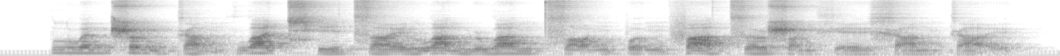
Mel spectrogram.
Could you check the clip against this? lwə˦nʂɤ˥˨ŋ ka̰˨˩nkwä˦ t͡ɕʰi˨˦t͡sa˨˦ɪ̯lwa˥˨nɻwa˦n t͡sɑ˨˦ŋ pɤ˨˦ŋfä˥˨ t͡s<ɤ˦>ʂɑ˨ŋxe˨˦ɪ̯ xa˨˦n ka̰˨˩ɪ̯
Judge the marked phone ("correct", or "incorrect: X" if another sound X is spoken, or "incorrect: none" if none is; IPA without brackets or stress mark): correct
